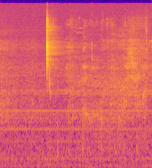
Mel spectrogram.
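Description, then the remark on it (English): Someone chews a Special K cereal bar: one sharp, crisp crunch followed by faint, soft chewing sounds, with no voices. “Stop chewing them goddamn Mentos, bro. That was a special K bar.”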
